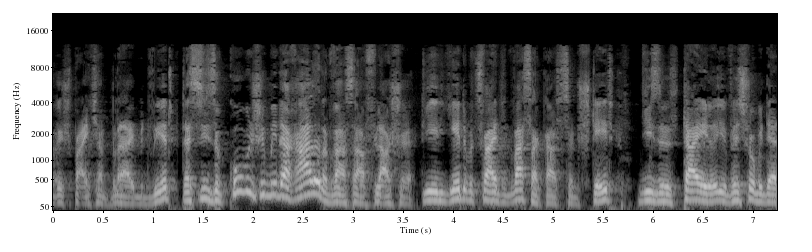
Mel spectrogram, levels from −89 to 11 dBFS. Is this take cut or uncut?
uncut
